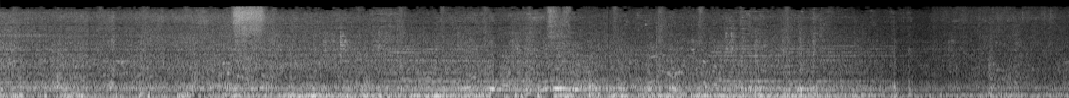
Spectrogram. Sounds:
Rail transport, Speech, Vehicle, Train

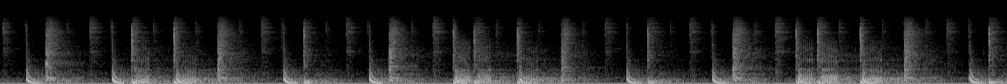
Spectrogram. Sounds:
Music

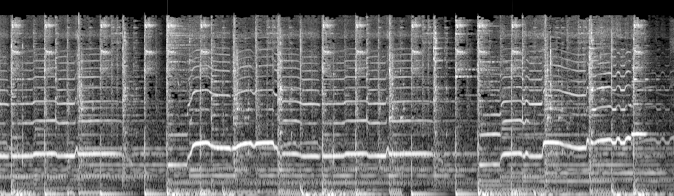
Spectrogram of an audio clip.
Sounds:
Music

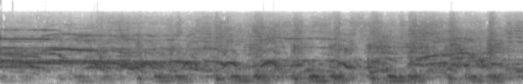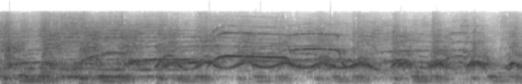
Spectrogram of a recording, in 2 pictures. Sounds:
Music, Speech

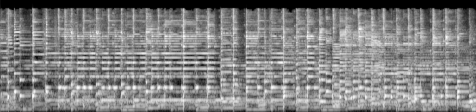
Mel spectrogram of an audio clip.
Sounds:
Musical instrument, Plucked string instrument, playing banjo, Country, Banjo, Music, Bluegrass

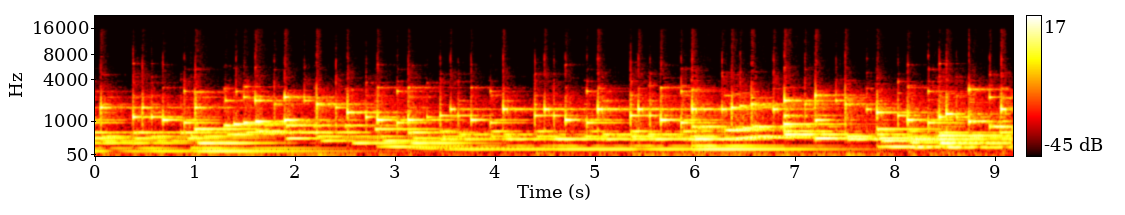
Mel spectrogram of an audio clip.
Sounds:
Music, Vibraphone, Percussion, xylophone, Musical instrument

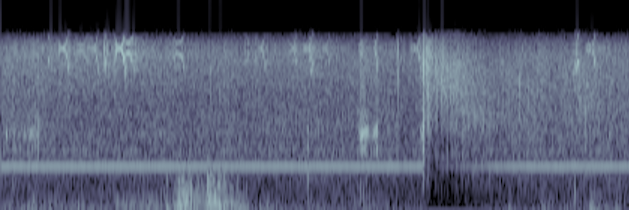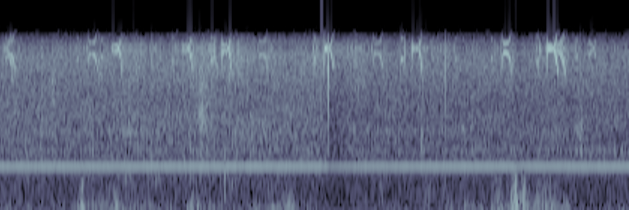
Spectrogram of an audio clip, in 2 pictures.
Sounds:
Animal

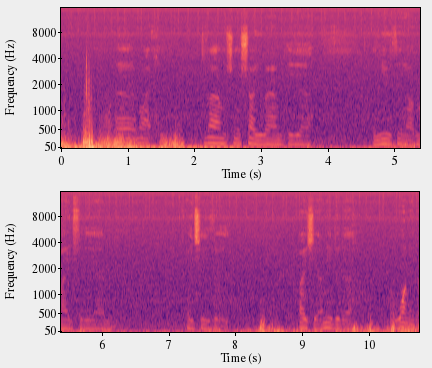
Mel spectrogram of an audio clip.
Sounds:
Speech

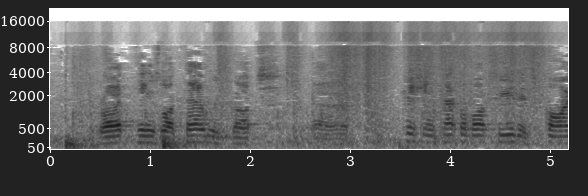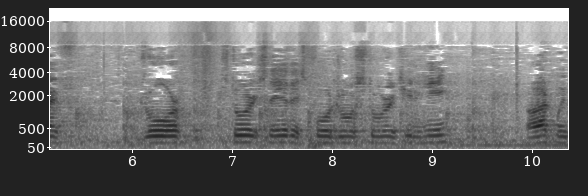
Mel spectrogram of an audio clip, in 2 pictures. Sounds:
Speech

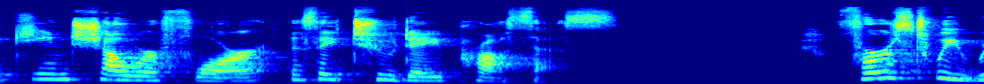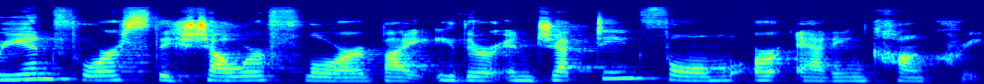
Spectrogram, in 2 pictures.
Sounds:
Speech

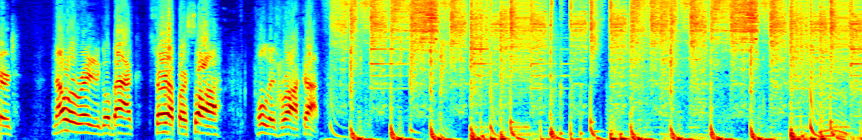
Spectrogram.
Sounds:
Music, Electronica, Speech

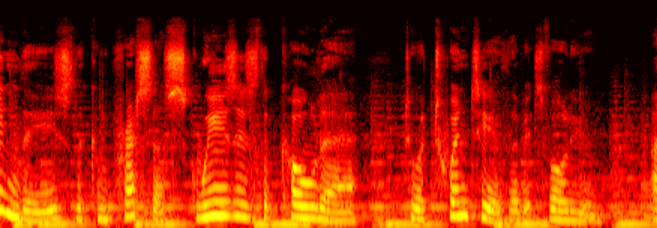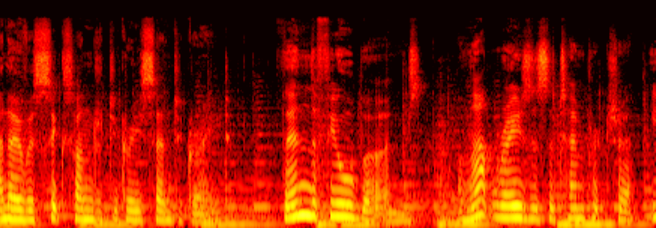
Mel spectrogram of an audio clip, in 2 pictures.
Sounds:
Music, Speech

